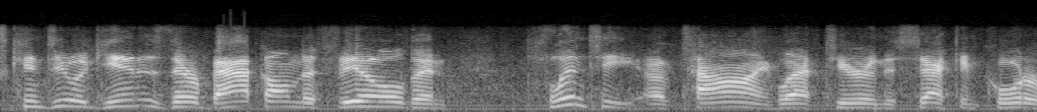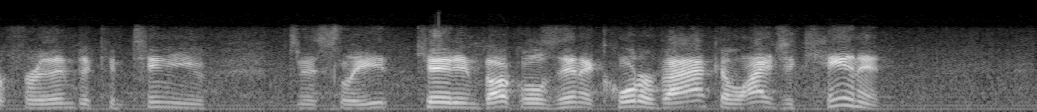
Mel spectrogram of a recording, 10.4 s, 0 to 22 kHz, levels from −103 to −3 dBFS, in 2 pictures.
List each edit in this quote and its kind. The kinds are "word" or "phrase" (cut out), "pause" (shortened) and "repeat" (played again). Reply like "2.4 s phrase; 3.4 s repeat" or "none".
3.9 s word; 6.7 s word; 7.1 s word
